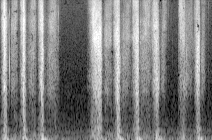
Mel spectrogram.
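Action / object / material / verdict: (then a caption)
scrape / frozen shaved ice in a plastic cup, scraped with a wooden stick / ice / none. A wooden stick scrapes and digs into a full plastic cup of orange frozen shaved ice. Nine bright, crunchy, gritty scrapes come in an uneven rhythm, with a short pause after the first three.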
